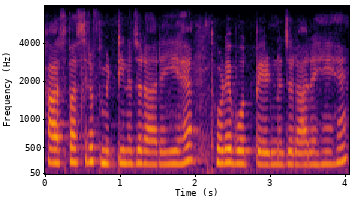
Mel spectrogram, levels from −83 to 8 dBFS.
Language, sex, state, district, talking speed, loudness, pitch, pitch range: Hindi, female, Haryana, Charkhi Dadri, 205 wpm, -18 LUFS, 225 Hz, 210-235 Hz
